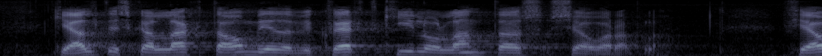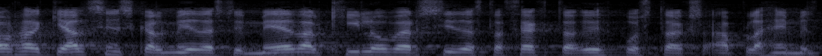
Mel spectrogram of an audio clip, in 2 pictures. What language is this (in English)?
Icelandic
